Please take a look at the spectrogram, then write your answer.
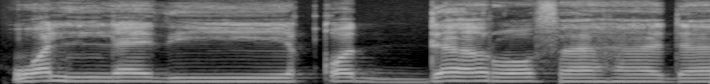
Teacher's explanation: Zda til bosamiz, ya'da cho'zamiz 1-2 deguncha. Qaddara ro'yni ham tafhimligini beramiz, yo'g'onroq aytamiz. Fahada oxirida dni cho'zib to'xtaymiz.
